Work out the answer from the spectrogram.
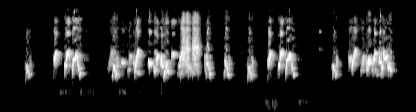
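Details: Morning song of a red-whiskered bulbul: a string of quick, slurred whistled notes, some buzzier and harsher, grouped into short phrases with brief pauses, against a quiet background.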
